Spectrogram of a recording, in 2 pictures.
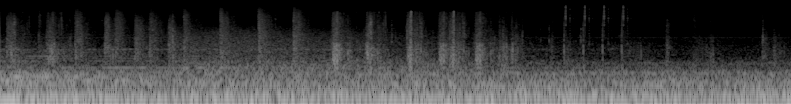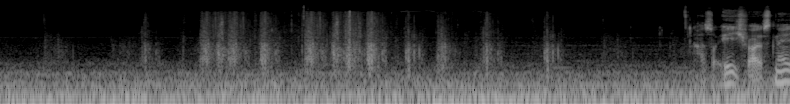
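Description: Footsteps crunch steadily on loose gravel.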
